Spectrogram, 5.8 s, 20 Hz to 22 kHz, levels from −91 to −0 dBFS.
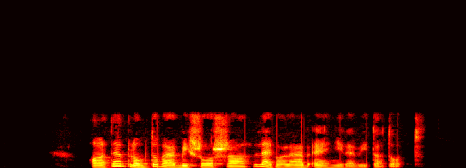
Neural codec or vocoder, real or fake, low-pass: none; real; 7.2 kHz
